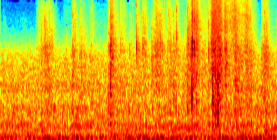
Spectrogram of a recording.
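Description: Several short rustles of clothes being handled, over a steady low hum.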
